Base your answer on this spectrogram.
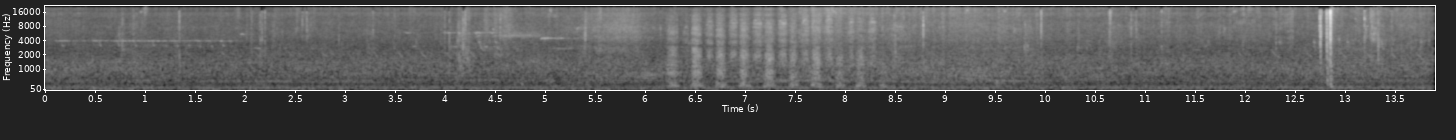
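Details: Honey bee colony in a 10-frame deep hive with a honey super, opened for inspection with the queen active in the top box; low steady hum, a burst of rapid pulsing buzz midway, frame-handling scrapes and a sharp knock near the end.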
